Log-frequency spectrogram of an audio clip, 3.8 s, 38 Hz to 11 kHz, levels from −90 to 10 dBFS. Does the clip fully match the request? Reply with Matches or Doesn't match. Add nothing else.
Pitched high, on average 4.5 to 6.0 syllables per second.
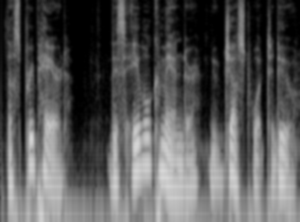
Doesn't match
